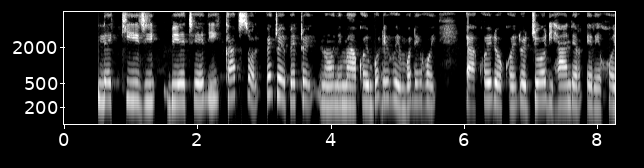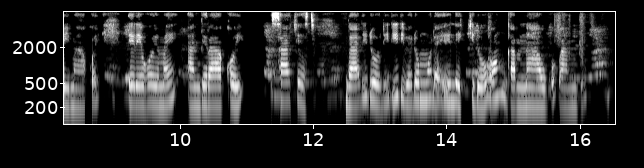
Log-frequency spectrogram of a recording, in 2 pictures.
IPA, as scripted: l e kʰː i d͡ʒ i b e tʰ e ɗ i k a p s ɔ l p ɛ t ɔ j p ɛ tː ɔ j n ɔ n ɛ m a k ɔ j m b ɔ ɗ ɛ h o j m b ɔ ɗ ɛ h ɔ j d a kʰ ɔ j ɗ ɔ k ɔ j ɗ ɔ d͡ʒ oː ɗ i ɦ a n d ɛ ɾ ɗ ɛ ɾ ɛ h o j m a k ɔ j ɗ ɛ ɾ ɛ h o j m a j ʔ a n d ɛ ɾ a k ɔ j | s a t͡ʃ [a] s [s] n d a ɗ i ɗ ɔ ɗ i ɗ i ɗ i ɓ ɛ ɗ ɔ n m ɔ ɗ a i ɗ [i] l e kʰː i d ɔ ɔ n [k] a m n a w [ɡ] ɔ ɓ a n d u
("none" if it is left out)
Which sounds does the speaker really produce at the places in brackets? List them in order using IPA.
ɛ, t, i, ɡ, ɡ

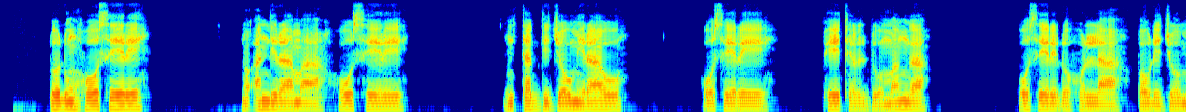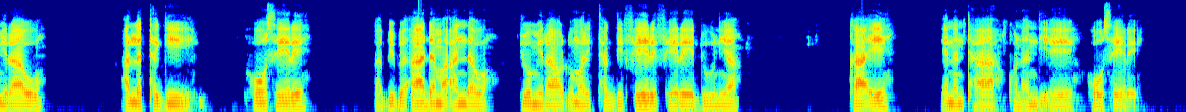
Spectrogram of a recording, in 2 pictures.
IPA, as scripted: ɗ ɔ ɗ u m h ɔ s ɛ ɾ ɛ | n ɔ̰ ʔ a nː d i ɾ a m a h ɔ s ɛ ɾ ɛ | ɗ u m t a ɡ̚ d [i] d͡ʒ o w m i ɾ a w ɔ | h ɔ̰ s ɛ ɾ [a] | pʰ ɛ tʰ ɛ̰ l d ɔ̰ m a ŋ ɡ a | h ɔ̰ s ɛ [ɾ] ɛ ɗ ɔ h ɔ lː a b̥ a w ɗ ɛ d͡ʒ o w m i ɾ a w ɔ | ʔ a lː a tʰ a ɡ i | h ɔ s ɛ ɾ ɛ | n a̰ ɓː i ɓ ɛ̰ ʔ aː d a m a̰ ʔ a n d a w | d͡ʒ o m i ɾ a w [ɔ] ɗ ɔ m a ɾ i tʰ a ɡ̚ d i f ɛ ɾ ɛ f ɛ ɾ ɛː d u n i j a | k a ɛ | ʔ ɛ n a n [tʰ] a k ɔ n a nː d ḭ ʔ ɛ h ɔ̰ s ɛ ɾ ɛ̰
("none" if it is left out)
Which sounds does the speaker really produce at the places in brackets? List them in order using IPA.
i, ɛ, ɾ, ɔ, tʰ

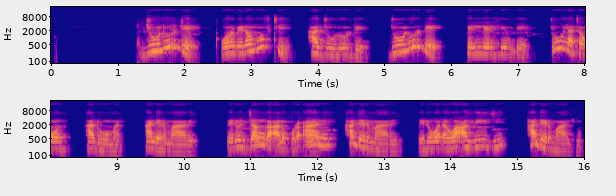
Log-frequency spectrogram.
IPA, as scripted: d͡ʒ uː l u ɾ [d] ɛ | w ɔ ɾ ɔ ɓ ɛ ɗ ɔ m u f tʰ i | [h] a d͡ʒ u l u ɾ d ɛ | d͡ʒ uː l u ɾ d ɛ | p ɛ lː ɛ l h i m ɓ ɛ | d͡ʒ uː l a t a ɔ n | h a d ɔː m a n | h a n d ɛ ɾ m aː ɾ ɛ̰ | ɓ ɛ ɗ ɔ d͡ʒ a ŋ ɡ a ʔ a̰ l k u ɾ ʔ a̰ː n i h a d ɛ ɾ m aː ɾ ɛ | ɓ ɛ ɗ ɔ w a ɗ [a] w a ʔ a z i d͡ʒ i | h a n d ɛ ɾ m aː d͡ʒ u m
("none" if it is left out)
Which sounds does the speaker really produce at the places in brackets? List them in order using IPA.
d, h, a

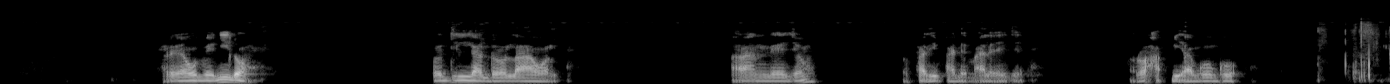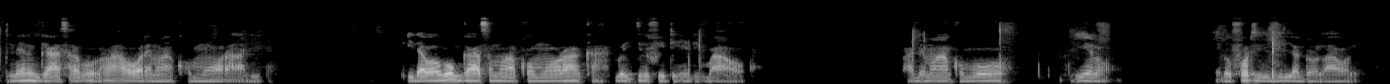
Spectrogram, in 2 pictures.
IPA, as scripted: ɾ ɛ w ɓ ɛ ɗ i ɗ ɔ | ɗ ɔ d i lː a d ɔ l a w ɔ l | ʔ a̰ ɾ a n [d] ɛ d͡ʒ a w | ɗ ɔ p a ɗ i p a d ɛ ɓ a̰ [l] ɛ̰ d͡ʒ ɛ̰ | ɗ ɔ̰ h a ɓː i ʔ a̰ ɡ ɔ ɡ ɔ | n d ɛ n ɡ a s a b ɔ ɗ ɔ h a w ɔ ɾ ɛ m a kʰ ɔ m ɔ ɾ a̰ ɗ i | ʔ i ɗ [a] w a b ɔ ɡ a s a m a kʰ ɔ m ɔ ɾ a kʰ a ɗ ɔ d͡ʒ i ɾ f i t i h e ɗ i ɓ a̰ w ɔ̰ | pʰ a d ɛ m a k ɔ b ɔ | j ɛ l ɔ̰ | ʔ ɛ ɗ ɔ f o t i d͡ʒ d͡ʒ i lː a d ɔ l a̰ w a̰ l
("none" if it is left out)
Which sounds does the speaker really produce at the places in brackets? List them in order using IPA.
d, l, a

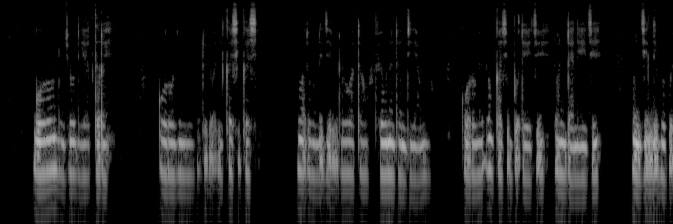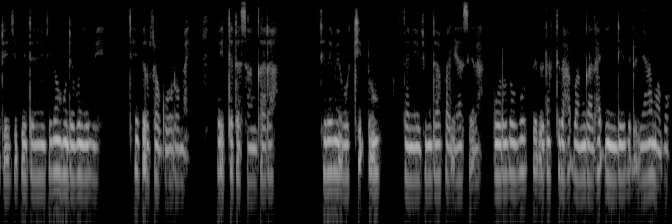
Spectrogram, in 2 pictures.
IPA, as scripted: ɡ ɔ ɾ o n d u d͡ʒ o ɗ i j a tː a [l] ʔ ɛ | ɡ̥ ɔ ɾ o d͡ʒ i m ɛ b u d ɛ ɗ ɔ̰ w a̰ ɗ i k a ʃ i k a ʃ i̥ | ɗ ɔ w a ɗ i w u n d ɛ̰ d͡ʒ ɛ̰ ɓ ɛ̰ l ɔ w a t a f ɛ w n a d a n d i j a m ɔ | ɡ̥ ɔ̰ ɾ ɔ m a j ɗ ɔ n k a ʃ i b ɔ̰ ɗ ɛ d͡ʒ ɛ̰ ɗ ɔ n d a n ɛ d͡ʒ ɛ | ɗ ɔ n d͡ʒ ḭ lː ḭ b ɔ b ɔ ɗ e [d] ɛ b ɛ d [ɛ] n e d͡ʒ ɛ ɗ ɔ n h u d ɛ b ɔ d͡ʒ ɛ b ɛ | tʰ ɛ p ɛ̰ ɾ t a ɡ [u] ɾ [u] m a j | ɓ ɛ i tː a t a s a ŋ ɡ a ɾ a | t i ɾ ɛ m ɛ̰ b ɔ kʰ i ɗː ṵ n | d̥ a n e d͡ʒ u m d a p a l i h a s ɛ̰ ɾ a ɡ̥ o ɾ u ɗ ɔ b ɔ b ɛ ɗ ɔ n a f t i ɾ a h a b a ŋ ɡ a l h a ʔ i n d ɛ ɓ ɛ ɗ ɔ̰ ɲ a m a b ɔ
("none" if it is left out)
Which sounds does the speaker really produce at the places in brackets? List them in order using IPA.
ɾ, d͡ʒ, a, ɔ, ɔ

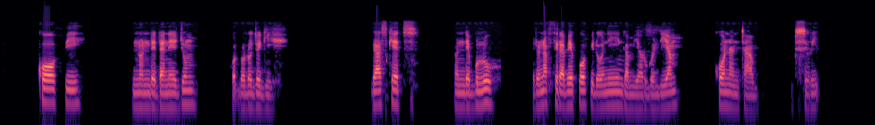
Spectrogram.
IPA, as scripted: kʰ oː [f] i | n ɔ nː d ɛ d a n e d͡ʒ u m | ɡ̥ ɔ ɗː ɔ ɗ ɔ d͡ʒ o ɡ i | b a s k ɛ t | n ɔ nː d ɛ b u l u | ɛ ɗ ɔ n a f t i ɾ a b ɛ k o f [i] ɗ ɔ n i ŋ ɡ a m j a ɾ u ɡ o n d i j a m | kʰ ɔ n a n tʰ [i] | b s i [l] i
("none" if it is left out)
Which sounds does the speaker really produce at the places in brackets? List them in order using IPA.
f, i, a, ɾ

